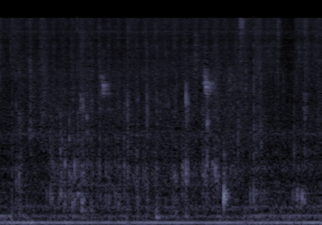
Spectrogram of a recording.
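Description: Hands rubbing coarse salt into a raw octopus in a plastic colander, making scattered small squishes and gritty scrapes, the salt scrub that cleans the slime off the octopus. A steady low hum runs underneath.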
